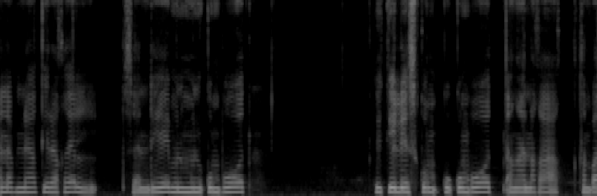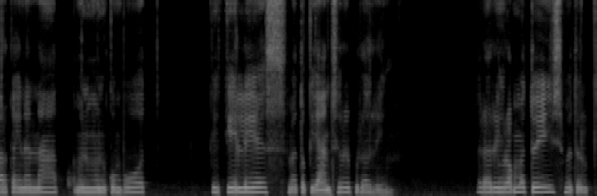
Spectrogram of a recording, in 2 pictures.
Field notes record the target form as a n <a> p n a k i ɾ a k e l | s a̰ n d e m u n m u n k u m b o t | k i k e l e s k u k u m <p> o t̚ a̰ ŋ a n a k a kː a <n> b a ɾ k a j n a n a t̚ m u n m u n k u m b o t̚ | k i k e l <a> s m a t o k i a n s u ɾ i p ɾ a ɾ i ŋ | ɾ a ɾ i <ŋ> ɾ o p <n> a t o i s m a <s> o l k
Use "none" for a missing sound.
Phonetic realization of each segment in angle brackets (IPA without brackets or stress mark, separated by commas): a, b, m, e, ŋ, m, t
